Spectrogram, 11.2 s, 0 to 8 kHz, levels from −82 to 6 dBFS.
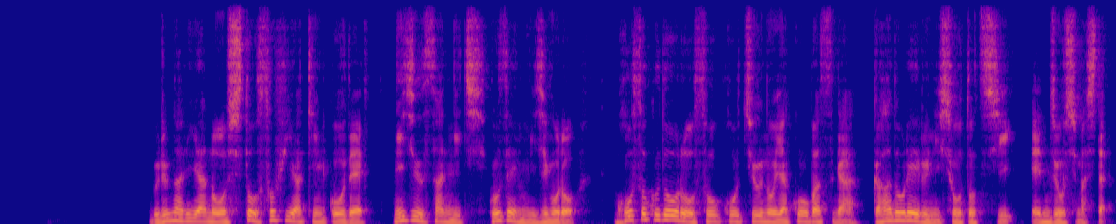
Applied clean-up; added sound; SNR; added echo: neural mask model DeepFilterNet 3.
